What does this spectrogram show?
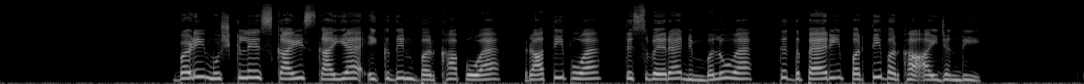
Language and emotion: Dogri, neutral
